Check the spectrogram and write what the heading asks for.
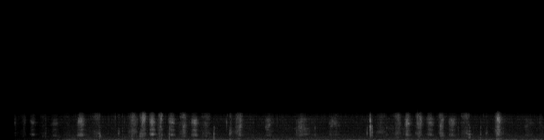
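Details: Rapid bursts of snorting, honking inhalations from a Pomapoo dog. The owner describes episodic wheezing, breathing-funny attacks that come and go and have not resolved with medication: reverse sneezing.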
